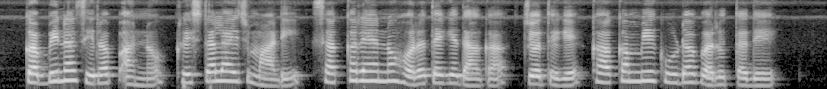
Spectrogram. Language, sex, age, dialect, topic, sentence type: Kannada, female, 25-30, Coastal/Dakshin, agriculture, statement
